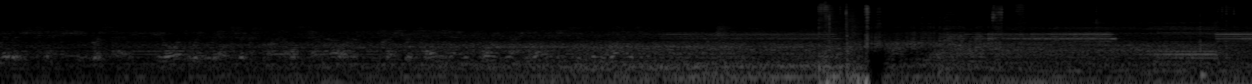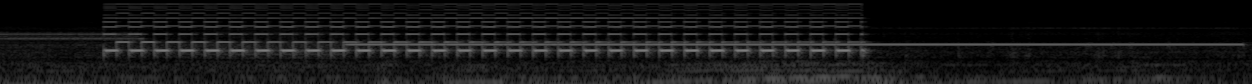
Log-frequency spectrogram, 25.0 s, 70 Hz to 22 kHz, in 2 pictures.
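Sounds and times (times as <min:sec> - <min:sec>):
steady warning alarm tone: 0:12.5 - 0:25.0
two-tone data warble: 0:13.6 - 0:21.2
rapid beeping alarm: 0:13.6 - 0:21.3.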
